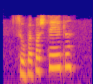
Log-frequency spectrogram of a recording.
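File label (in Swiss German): "suppepaschtetel", Alsatian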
